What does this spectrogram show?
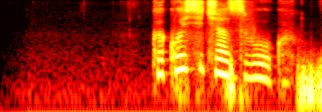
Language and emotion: Russian, neutral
